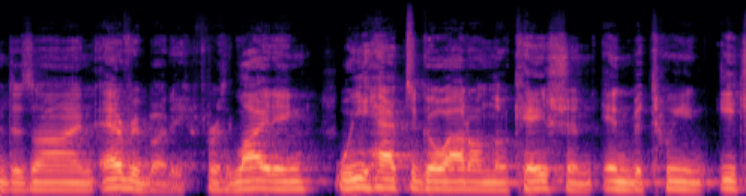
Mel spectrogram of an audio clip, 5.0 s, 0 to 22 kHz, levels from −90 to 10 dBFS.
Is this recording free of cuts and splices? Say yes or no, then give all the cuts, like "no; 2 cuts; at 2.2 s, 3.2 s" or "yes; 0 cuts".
yes; 0 cuts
